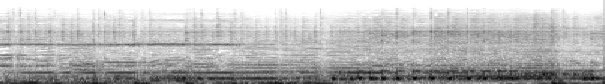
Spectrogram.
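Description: Live Thai ramwong band music: drum kit keeping a steady beat under bass and sustained melody lines, growing fuller about halfway through.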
